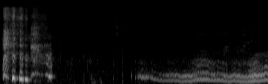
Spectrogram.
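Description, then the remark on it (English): A kitten being held gives a short burst of harsh, agitated cries, falls silent for a moment, then lets out a long, low, wavering growl that swells steadily louder. The growling is unbroken. “Are you going to growl some more?”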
